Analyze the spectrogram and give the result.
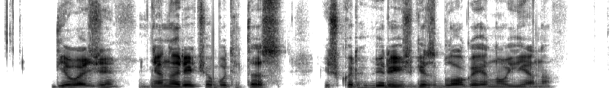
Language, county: Lithuanian, Alytus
